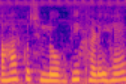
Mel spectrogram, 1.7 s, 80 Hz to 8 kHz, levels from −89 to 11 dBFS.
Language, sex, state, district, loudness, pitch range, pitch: Hindi, female, Maharashtra, Chandrapur, -14 LUFS, 220-255 Hz, 225 Hz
